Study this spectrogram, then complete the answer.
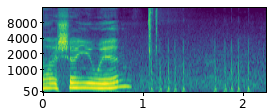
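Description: A man speaks briefly in a calm voice.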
